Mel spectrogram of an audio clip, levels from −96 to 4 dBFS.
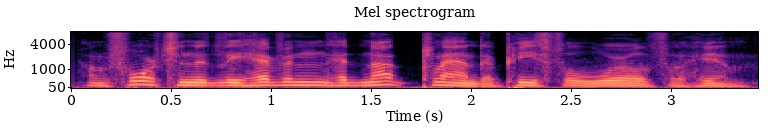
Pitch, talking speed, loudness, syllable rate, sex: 135 Hz, 175 wpm, -14 LUFS, 5.8 syllables/s, male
